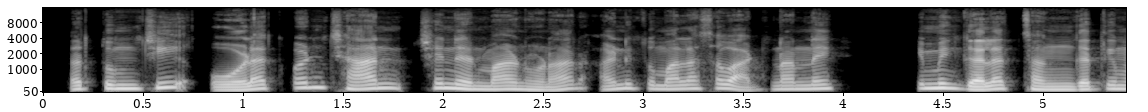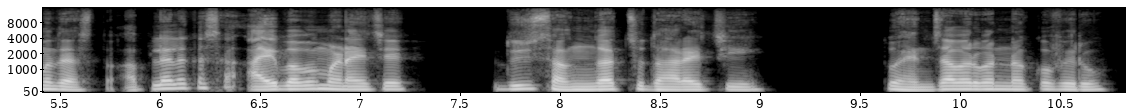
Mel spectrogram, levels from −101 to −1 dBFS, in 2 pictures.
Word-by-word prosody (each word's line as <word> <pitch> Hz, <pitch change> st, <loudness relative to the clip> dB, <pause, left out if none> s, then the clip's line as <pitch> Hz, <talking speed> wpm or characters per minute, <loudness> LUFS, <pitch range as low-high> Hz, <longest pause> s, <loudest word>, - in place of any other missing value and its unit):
तर -, -, +2 dB
तुमची 165 Hz, +6 st, +1 dB, 0.2 s
ओळखपण 160 Hz, -, +1 dB
छानशी 180 Hz, +5 st, 0 dB
निर्माण 145 Hz, -6 st, +2 dB
होणार 130 Hz, +7 st, -1 dB
आणि 155 Hz, +7 st, -1 dB
तुम्हाला 155 Hz, +1 st, -1 dB
असं 170 Hz, +1 st, -4 dB
वाटणार 145 Hz, -1 st, -1 dB
नाही, 165 Hz, +3 st, 0 dB
की 180 Hz, +1 st, -12 dB
मी 195 Hz, -, +6 dB
गलत 155 Hz, +5 st, +4 dB
संगतीमध्ये 140 Hz, +2 st, +1 dB
असतो. 115 Hz, +1 st, -11 dB
आपल्याला 160 Hz, +11 st, -1 dB
कसं 200 Hz, -, -7 dB
आई-बाबा 140 Hz, +4 st, +3 dB
म्हणायचे 140 Hz, -3 st, +1 dB
तुझी 140 Hz, +1 st, -8 dB
संगत 135 Hz, -1 st, +2 dB
सुधारायची, 125 Hz, -2 st, -1 dB
तू 125 Hz, +2 st, -11 dB
ह्यांच्याबरोबर 140 Hz, +4 st, +2 dB
नको 140 Hz, 0 st, -2 dB
फिरू. 130 Hz, -1 st, -2 dB
140 Hz, 150 wpm, -21 LUFS, 130-160 Hz, 0.2 s, मी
